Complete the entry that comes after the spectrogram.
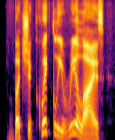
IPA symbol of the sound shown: tʃ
